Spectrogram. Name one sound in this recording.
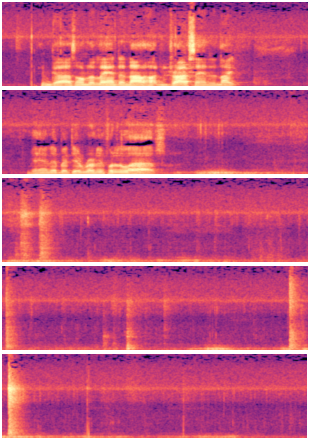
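Rain patters on window glass.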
